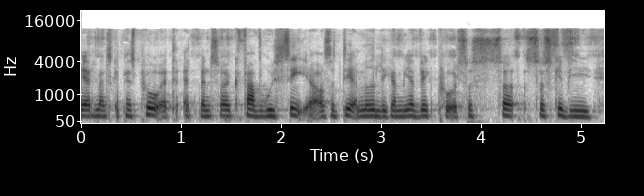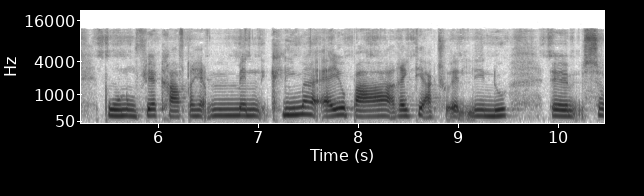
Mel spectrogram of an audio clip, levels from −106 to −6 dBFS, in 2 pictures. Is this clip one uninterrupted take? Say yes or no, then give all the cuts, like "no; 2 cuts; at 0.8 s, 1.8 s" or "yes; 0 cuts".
no; 2 cuts; at 3.9 s, 6.5 s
